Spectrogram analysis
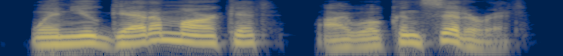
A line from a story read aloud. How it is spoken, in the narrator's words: Gates replied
